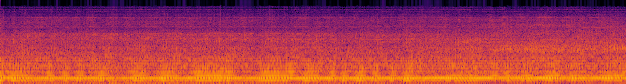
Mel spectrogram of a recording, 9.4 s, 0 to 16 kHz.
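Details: Recovered 26.5cc two-stroke engine, warm, after filing down a scratched piston that had caused no compression, running on fuel with motorcycle oil added: high-revving buzz with a steady metallic beating rattle, confirmed on inspection as the clutch.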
